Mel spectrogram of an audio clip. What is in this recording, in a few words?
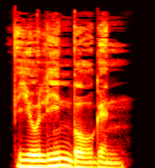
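"Violinbogen", German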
